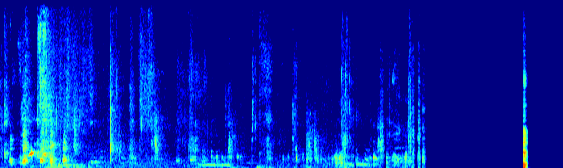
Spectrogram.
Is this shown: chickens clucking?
yes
